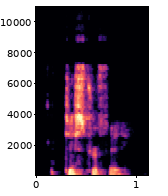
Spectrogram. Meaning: A wasting of body tissues, of either genetic origin or due to inadequate or defective nutrition
- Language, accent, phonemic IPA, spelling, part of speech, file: English, Southern England, /ˈdɪstɹəfi/, dystrophy, noun, LL-Q1860 (eng)-dystrophy.wav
